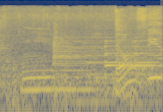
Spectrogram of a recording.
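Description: Steady recorded rain mixed with a slowed, reverb-heavy song. Held low notes come in about half a second in, and more held notes join about a second in.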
